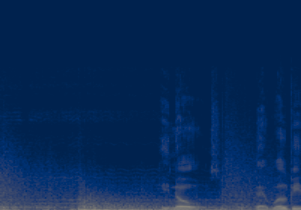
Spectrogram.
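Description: Thunder rumbles loudly overhead.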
